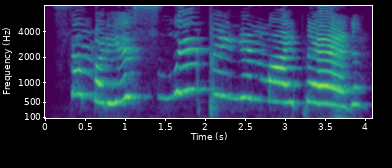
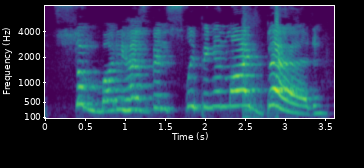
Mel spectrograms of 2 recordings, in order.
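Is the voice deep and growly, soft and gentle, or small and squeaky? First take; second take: small squeaky; deep growly. First: It is said in a small, squeaky voice. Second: It is said in a deep, growly voice.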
